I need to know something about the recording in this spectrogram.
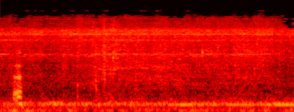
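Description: Homemade electric mobility scooter rolling along, its drive motor giving a steady low hum.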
